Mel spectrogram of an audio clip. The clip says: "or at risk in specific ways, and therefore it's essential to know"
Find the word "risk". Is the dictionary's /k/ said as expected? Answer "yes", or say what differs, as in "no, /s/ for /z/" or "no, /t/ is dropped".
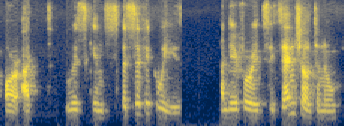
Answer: yes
